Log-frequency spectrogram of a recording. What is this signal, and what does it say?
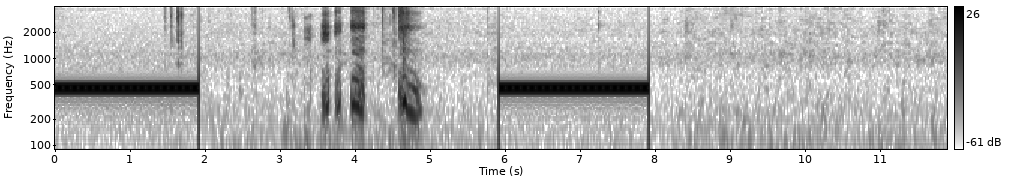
Ringback tone (North America), 440 + 480 Hz.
